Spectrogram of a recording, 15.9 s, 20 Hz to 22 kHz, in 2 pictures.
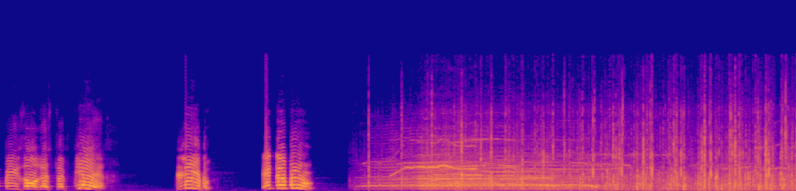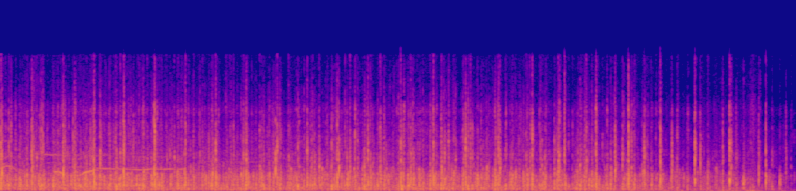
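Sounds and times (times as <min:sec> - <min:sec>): crowd applauding: 0:03.5 - 0:15.9.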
